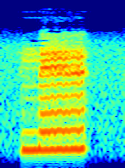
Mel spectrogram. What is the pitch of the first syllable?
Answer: high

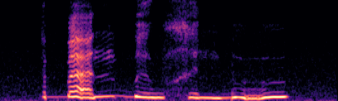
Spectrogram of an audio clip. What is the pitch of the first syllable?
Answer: rising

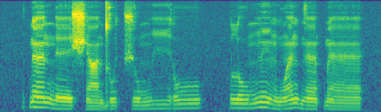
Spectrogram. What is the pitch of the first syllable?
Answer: high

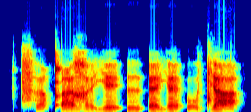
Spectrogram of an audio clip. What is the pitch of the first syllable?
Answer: rising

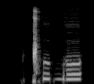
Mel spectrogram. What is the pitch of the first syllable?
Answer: high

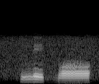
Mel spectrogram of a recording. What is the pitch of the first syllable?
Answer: high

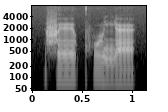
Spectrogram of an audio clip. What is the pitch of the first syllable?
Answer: low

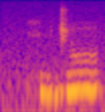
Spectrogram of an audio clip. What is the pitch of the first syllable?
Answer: low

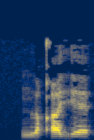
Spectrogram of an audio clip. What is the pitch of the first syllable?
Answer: low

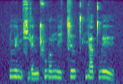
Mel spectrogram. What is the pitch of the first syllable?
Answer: falling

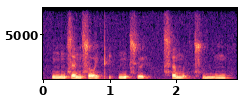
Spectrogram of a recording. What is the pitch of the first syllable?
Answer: low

